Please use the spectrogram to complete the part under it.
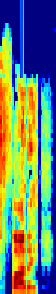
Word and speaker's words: Phare: We go to we go one night to the Phare Circus, P H A R E, pronounced Fade.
